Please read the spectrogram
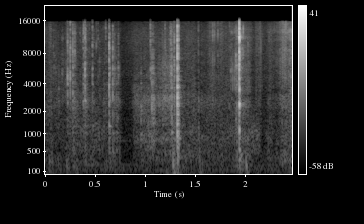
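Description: Broken DVD disc and plastic case fragments clinking and cracking as they are smashed and moved about, with small ticks and two sharp cracks, one about two-thirds through and one at the very end.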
